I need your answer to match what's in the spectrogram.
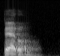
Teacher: a lighter tap with the tip of your tongue · Term: Spanish R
